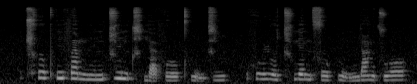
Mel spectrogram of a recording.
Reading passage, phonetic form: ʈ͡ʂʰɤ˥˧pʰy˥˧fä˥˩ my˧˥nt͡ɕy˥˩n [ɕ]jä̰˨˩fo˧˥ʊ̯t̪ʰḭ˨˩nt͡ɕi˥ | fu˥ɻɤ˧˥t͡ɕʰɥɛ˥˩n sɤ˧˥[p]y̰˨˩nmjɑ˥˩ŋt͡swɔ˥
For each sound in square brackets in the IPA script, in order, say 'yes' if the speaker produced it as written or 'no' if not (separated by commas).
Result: no, yes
